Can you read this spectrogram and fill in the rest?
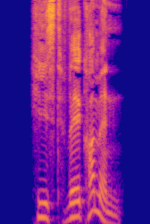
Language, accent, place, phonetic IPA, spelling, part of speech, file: German, Germany, Berlin, [hiːst vɪlˈkɔmən], hießt willkommen, verb, De-hießt willkommen.ogg
- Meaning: second-person singular/plural preterite of willkommen heißen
